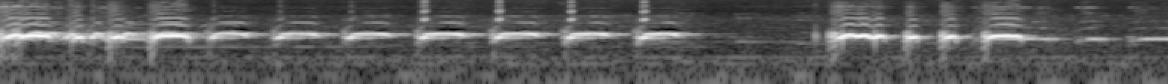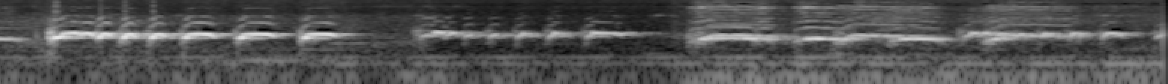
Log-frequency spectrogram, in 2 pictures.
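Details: Local wild zebra doves, several answering each other, in a lure recording: loud phrases of quick cooing notes near one pitch, followed by softer rolling trilled runs, phrases repeating about every second or two with short pauses.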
